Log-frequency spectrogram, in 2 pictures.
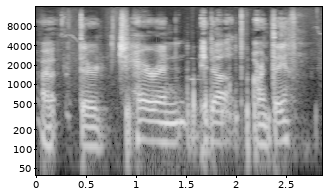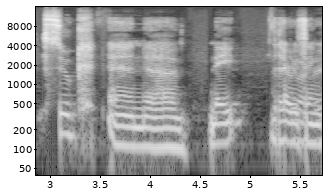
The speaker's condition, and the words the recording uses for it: Aphasia. You sound way better. Like, your speech is vastly improved even since the last one, I think.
